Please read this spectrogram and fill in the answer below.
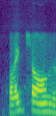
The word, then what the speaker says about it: Spike Jonze: Vamos falar do Spike Jonze. Eu pronunciei certo? – Spike Jonze, exatamente.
